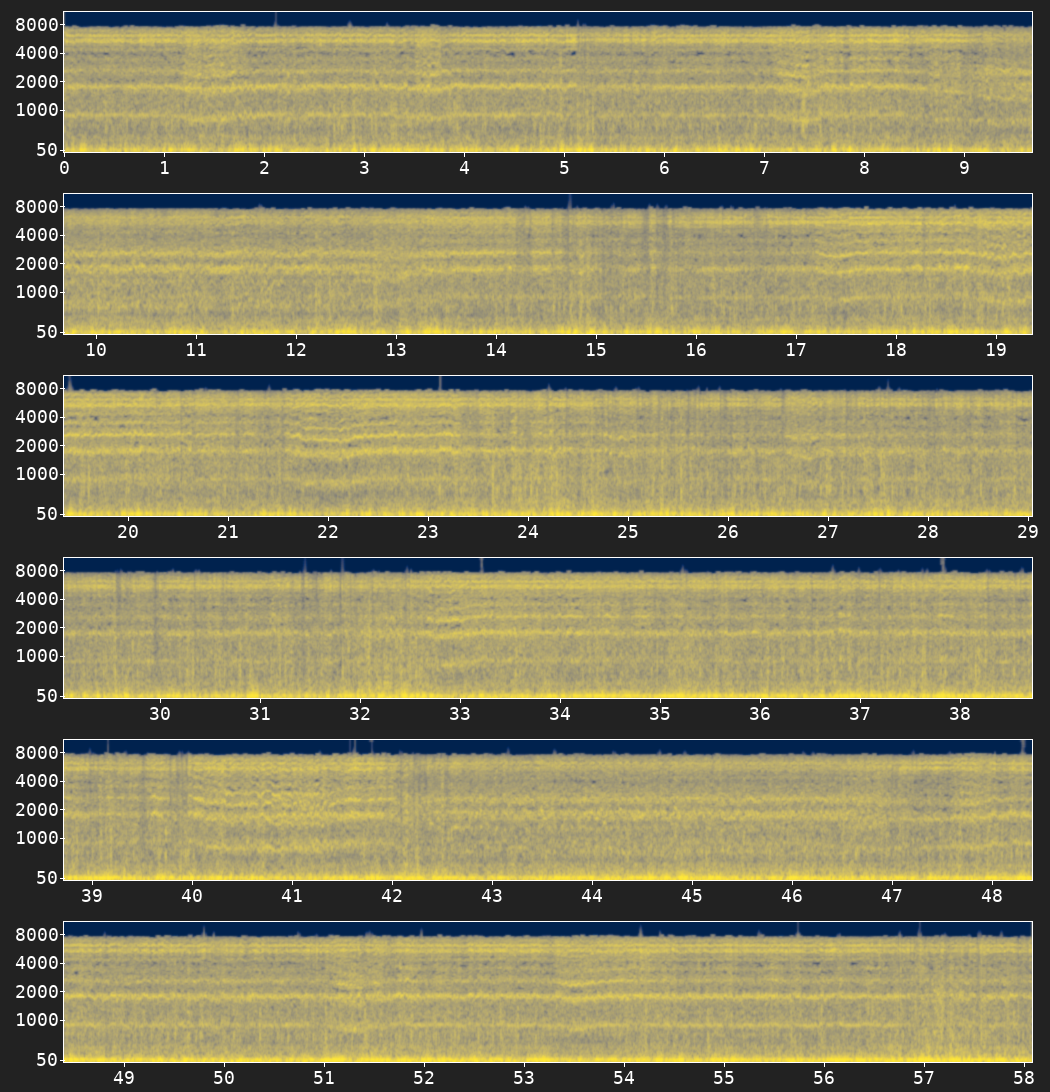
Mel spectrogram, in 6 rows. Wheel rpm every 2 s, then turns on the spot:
230, 230, 230, 230, 210, 200, 200, 230, 230, 230, 230, 230, 230, 230, 230, 230, 230, 230, 230, 230, 220, 200, 200, 200, 220, 230, 230, 230, 240.
none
